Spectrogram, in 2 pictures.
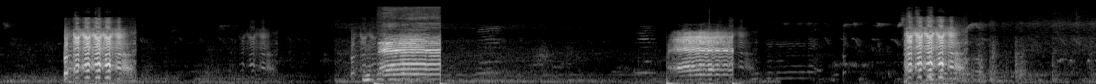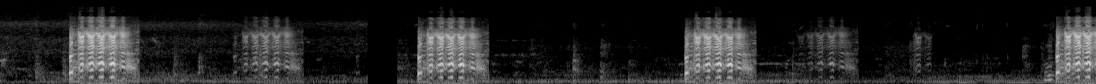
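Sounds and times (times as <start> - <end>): goats bleating: 0.6 - 1.4, 2.4 - 2.8, 3.5 - 4.5, 6.6 - 9.9, 11.6 - 12.4, 13.3 - 14.0, 15.1 - 15.9, 17.8 - 20.5, 21.4 - 21.9.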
